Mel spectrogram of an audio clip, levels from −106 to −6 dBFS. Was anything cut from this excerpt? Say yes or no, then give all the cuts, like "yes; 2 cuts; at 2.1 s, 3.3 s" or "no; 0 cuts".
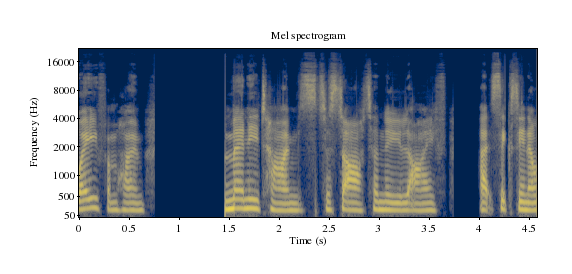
yes; 1 cut; at 1.0 s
